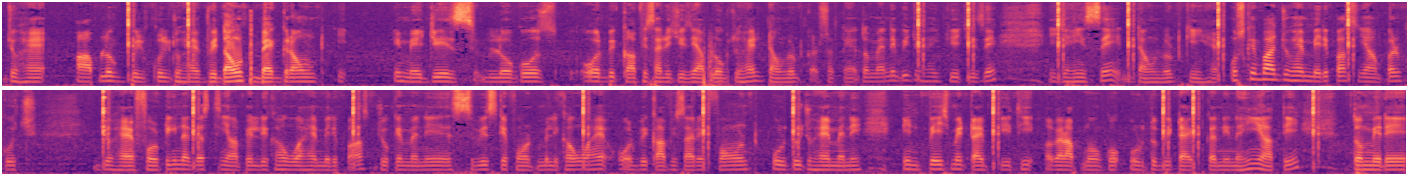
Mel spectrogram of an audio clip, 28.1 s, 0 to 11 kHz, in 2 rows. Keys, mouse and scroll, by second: 0.3 typing, 9.3 click, 13.1-14.3 F2, 15.1 click, 22.6 typing.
